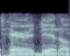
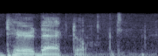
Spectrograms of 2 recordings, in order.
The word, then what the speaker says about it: pterodactyl: gonna be terrible because the p is silent in a pterodactyl 502 5 5 that's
